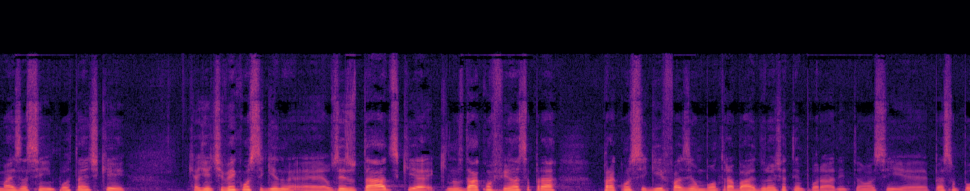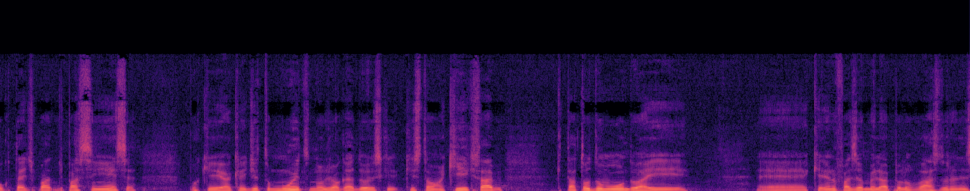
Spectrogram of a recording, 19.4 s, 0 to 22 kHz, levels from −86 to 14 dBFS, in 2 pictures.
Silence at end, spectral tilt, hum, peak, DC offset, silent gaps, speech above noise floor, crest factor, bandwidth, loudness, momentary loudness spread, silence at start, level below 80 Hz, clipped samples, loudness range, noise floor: 0 s; -6.5 dB/octave; none; -2 dBFS; under 0.1%; none; 30 dB; 18 dB; 16 kHz; -21 LUFS; 9 LU; 0 s; -54 dBFS; under 0.1%; 5 LU; -51 dBFS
